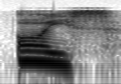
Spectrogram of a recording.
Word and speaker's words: Oes: palm and ask o like a friendly detective checking the fridge at midnight. When in doubt, make your choice. Just ask out loud. O. It even rhymes with choice.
